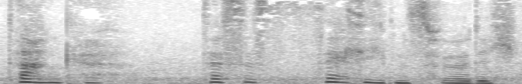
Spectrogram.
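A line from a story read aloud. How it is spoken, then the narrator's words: Breathy small mouse. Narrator (German): hauchte die kleine Maus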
